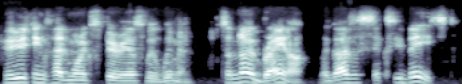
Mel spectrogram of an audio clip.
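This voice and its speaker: A man's voice: medium pitch, animated, fairly quick, no room sound. A man who is a YouTuber chatting casually on a live stream, joking and laughing as he eats. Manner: joking, laughs often, talks while eating. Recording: slightly dull call audio, faint noise.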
